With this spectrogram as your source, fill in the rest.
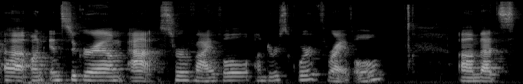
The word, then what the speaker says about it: thrival: on Instagram at survival thrival um that's s v i v a lcore thrival t h r i v a l kind of like survival and thriving but it me it rhymes with survival um and the reason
